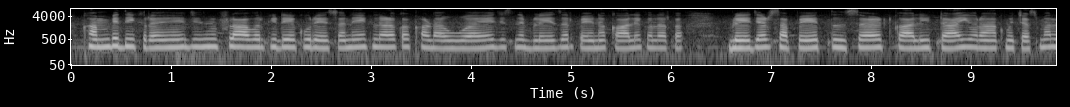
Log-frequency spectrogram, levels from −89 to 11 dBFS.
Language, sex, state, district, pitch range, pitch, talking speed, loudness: Hindi, female, Chhattisgarh, Kabirdham, 225-245 Hz, 235 Hz, 185 wpm, -23 LUFS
